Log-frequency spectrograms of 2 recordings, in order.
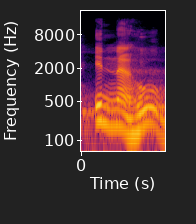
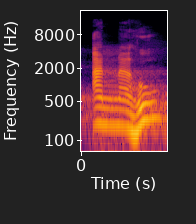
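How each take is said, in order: First: The word begins with an 'i' vowel. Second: The word begins with an 'a' vowel. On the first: It starts a new sentence. "dibaca kasroh hamzahnya i" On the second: It gives the reason grammatically. "dibaca fathah"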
